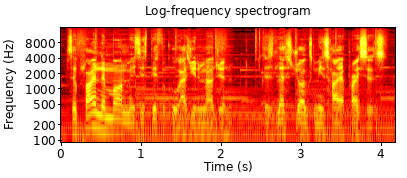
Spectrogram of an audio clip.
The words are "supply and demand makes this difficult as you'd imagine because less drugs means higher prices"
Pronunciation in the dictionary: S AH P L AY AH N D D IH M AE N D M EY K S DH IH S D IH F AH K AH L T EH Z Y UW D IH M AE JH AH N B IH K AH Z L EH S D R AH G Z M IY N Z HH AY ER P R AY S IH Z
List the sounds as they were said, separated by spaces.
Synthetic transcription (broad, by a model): S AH P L AY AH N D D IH M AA N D M EY K S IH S D IH F AH K AH L T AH Z Y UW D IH M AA JH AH N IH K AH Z L EH S D R AH G Z M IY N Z HH AY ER P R AY S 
